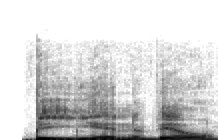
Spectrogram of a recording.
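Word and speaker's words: Bienville: It's pronounced Benville. Benville, really?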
